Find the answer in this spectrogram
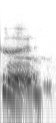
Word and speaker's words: could: Should and could.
